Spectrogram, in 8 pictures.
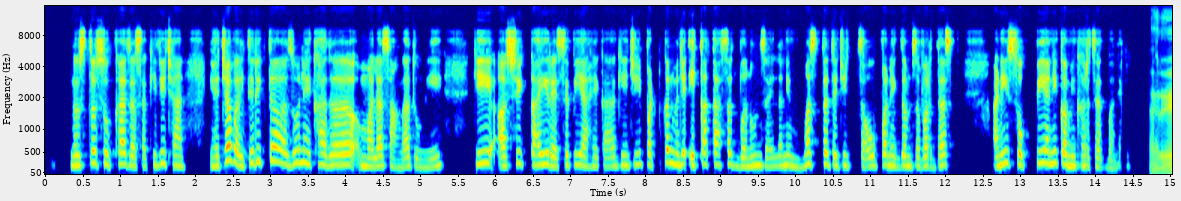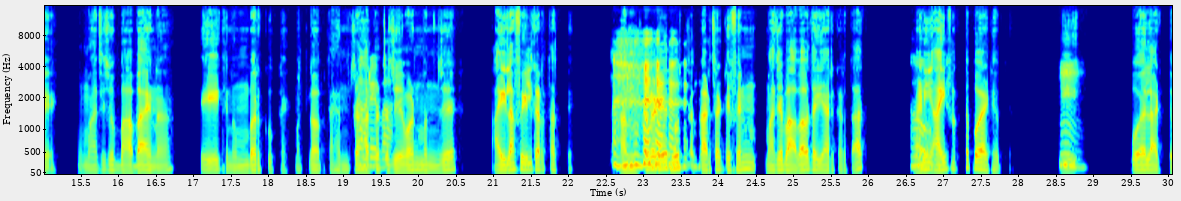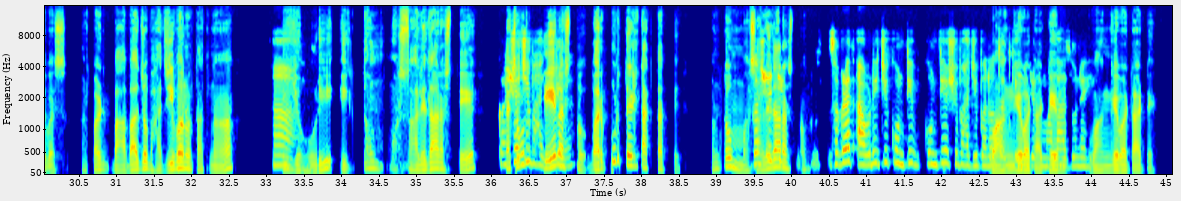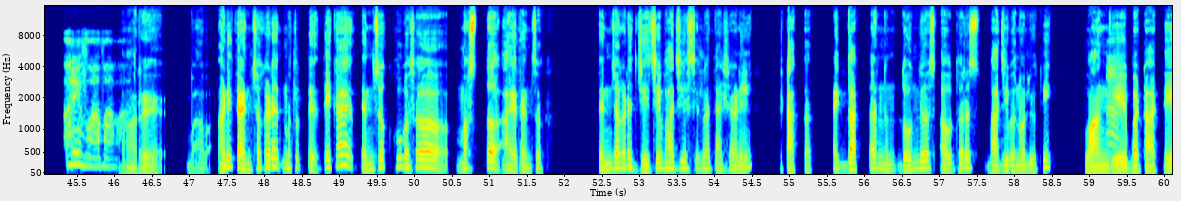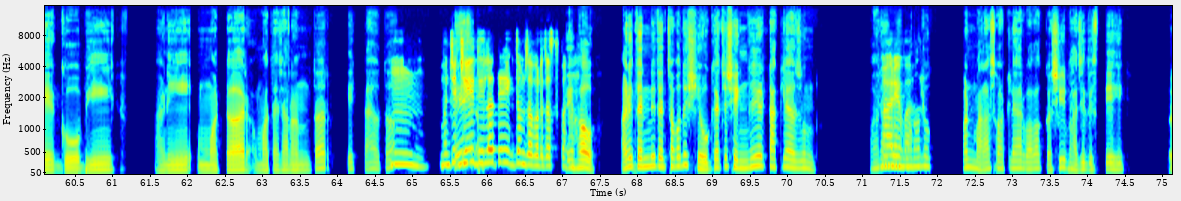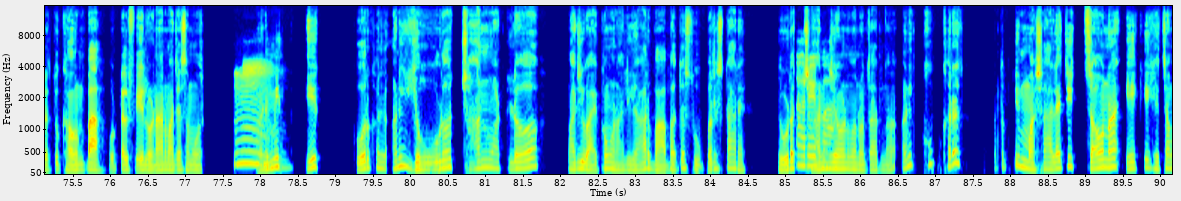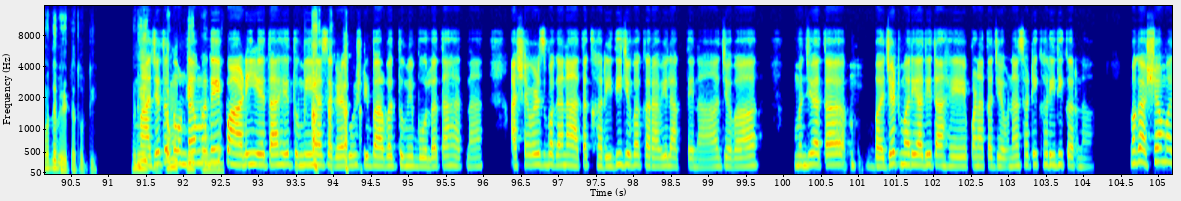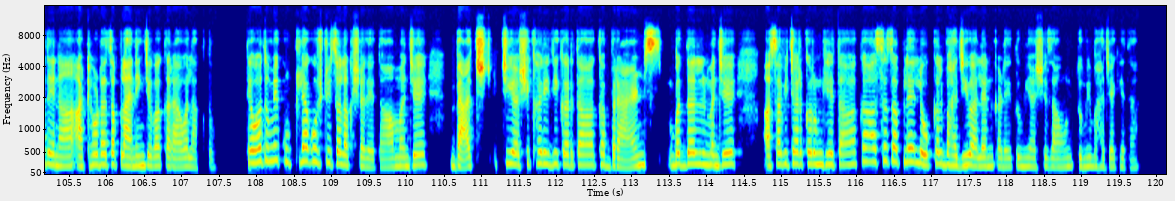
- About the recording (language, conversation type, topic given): Marathi, podcast, बजेटच्या मर्यादेत स्वादिष्ट जेवण कसे बनवता?
- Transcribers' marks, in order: other background noise; tapping; laugh; surprised: "अरे वाह! वाह! वाह!"; surprised: "आणि एवढं छान वाटलं"; laugh; in English: "प्लॅनिंग"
